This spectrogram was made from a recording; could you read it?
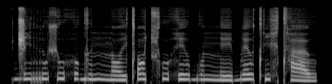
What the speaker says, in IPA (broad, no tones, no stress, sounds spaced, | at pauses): ɖ͡ʐ i r u ʃ u h o ɡ ɯ nː ɔ ɪ̯ tʼ ɔ t͡ɕʰ u h e ʊ̯ b o nː e b ɛ ʊ̯ tʼ i x tʰ a ʊ̯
